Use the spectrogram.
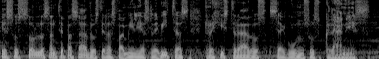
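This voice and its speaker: A man narrating a dramatized audio Bible from a script in a solemn, deliberate way. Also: a bass voice, lively intonation, vocal fry, mellow, faint music behind.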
